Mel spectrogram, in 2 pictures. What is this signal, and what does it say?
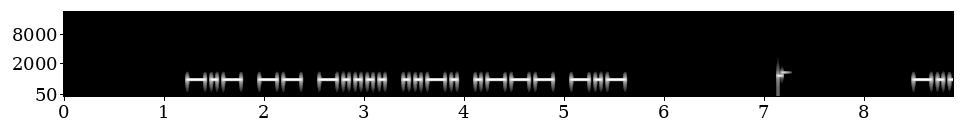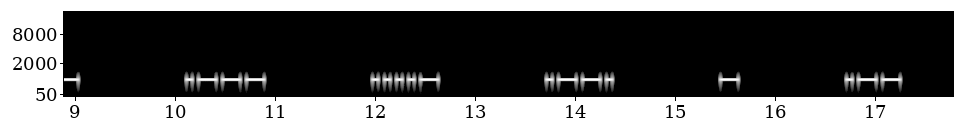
Morse code, heard as a keyed tone, about 20 wpm, spaced as for 10 wpm, 700 Hz. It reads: KM6FJK KJ4PTW
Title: USA Call Signs - 6x Character Spacing - 20wpm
